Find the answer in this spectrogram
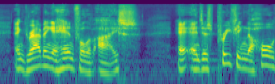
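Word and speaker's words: εἰς: accomplish that word for it is the word ice you spell it eis but it really is more like ice ice which means to accomplish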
